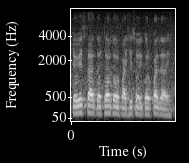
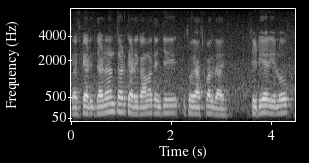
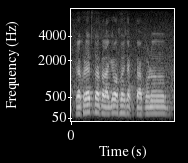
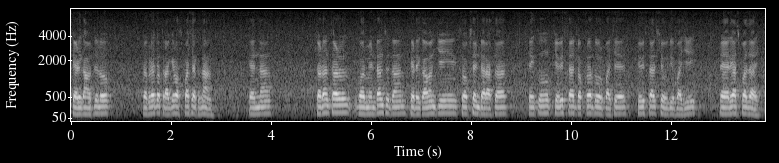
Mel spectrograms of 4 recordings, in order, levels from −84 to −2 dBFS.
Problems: constant background noise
